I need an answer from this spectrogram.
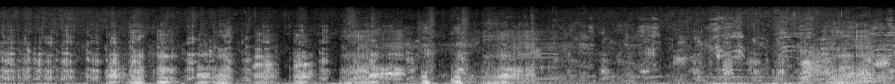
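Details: Several pigs in a pig-rearing setting give deep, throaty grunts and rougher roaring snorts in irregular bursts, loud low pulses crowding together with brief pauses between.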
